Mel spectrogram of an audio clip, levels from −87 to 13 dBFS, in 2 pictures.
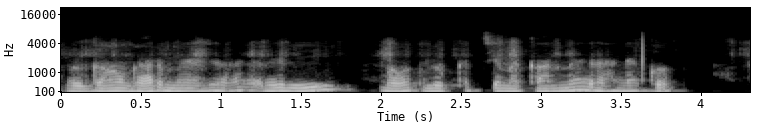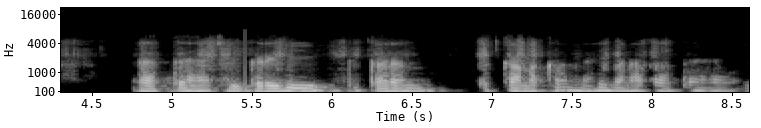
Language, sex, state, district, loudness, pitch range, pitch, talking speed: Hindi, male, Bihar, Gaya, -18 LUFS, 125-135 Hz, 125 Hz, 165 wpm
